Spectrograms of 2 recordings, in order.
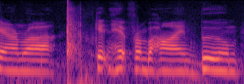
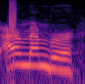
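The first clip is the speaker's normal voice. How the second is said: usual speaking voice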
